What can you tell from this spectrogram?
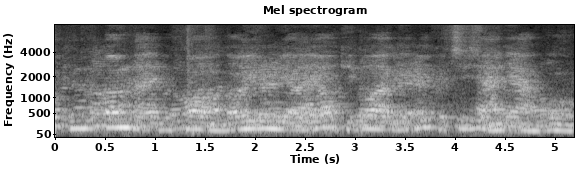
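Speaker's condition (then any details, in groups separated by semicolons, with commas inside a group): No condition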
